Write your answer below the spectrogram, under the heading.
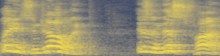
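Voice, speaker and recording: A high-pitched, put-on character voice comes through with a slight echo. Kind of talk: announcer-like. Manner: glum, flat, joyless.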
